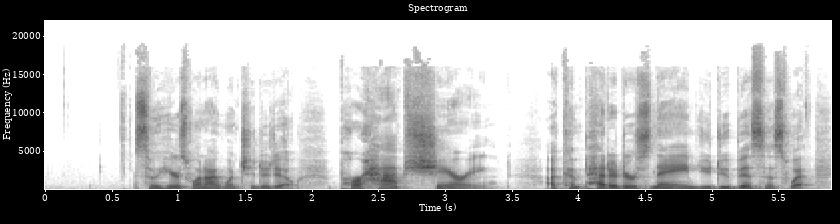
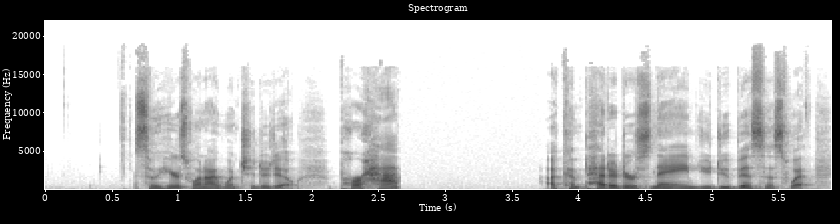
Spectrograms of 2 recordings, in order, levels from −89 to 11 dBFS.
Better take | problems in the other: first | audio cutting out; at 2.5 s for 1 s

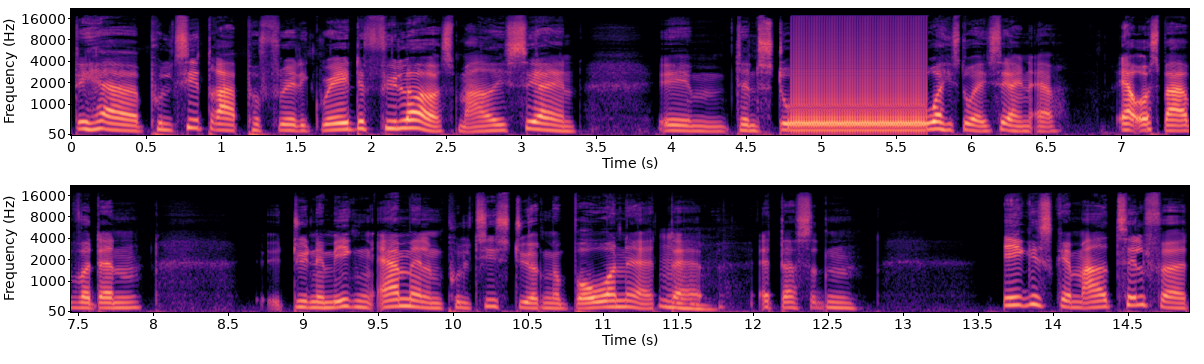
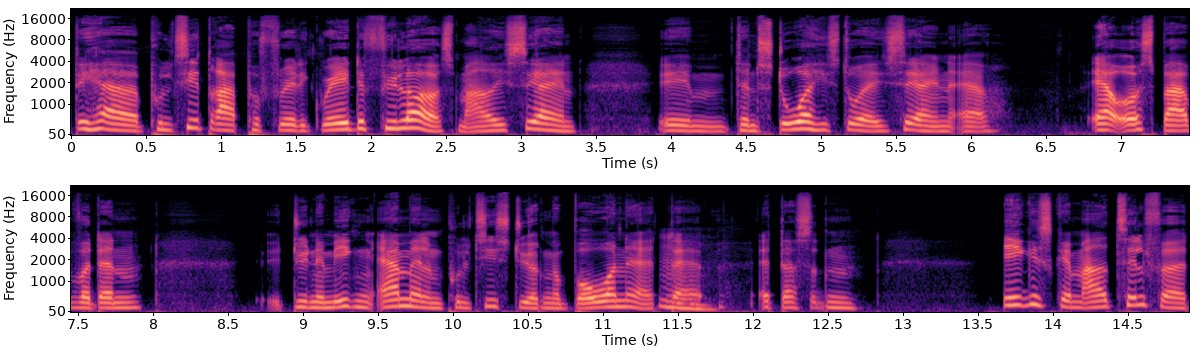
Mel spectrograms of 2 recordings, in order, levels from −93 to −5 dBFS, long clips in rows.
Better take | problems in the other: second | audio freezing; at 5 s for 1 s

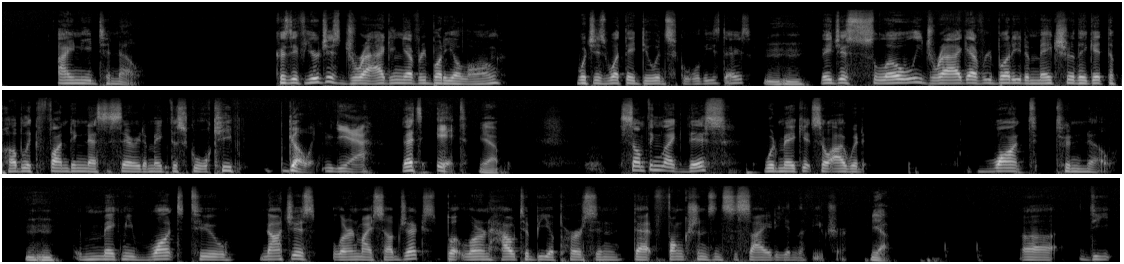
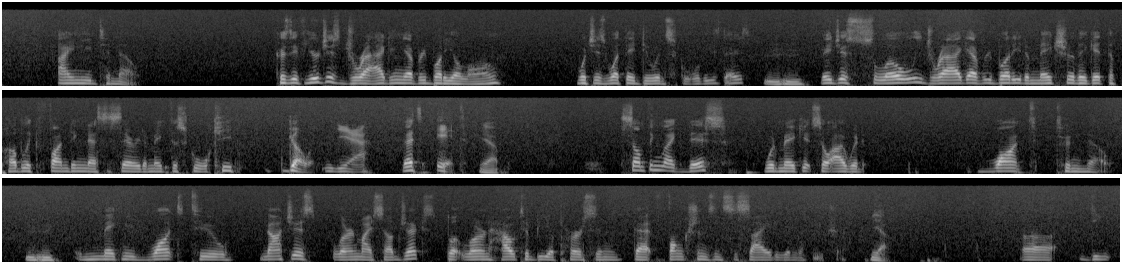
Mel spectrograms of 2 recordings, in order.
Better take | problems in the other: first | hiss; loud; throughout; 7 dB below the speech; faint in the first

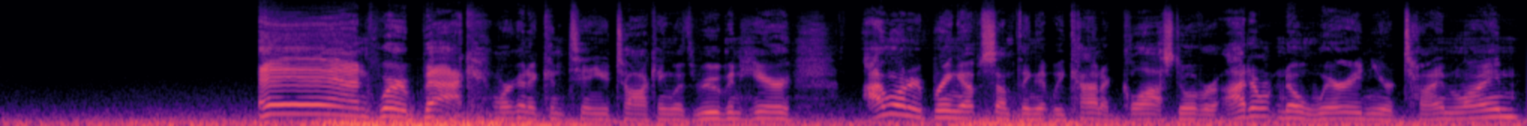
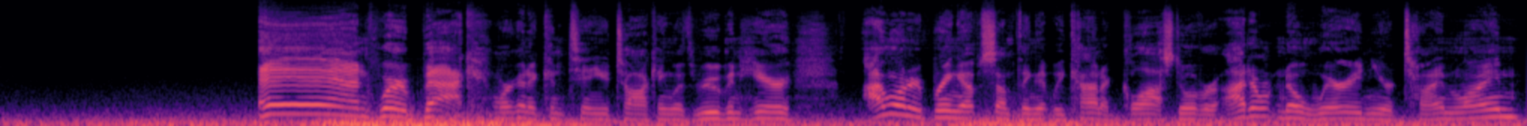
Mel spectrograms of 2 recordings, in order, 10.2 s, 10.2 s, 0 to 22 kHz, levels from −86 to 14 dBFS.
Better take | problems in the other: neither | wind noise on the microphone; occasional gusts; 20 dB below the speech; the same in both

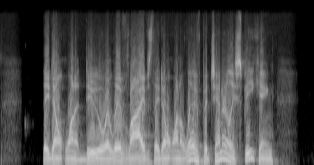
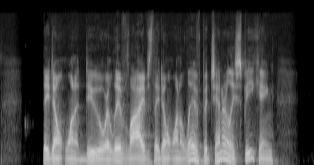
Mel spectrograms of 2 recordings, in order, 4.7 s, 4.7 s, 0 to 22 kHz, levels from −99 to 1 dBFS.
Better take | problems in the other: second | distortion; slight; 10% of the sound clipped

